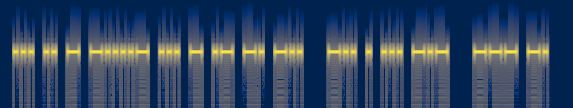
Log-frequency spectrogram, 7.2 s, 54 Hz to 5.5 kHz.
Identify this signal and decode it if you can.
Morse code, heard as a keyed tone, about 25 wpm, 600 Hz. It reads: SIT-STAND DESK ON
